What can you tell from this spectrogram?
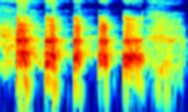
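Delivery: high, loud spaced-out laugh; put-on staccato cackle; mocking laugh. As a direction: laugh scornfully in slow, even bursts. Mocks his mistaken guess.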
